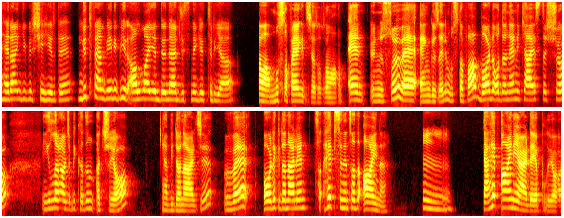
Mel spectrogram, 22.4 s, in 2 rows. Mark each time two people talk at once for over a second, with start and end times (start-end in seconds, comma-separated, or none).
none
